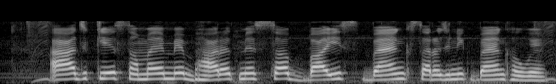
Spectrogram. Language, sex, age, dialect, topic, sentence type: Bhojpuri, female, 18-24, Western, banking, statement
